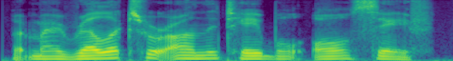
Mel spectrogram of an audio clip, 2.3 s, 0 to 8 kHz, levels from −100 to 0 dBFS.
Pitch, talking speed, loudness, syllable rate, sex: 130 Hz, 240 wpm, -15 LUFS, 6.2 syllables/s, female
